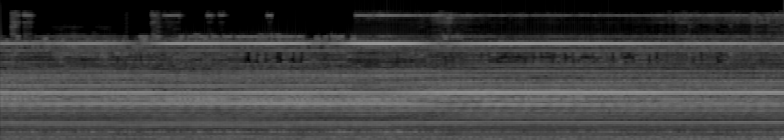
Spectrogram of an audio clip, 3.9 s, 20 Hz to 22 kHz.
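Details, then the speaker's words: Quadcopter motor 1 (CW) brushless motor at low throttle around 1032–1042 microseconds: high-pitched whine with rough buzz and faint uneven ticking, motor slow to start; bad motor buzzing and ticking. "And the obvious buzzing, ticking in there. You hear it real good when I turn it down a little bit."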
